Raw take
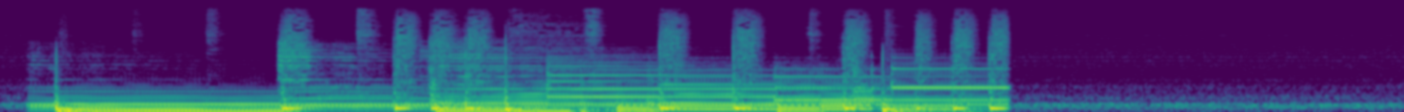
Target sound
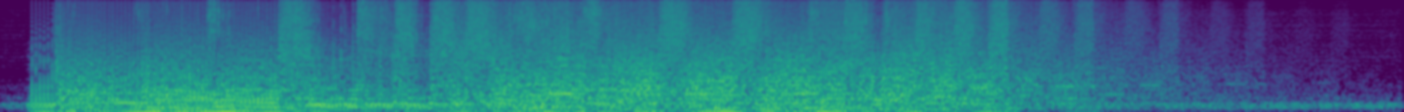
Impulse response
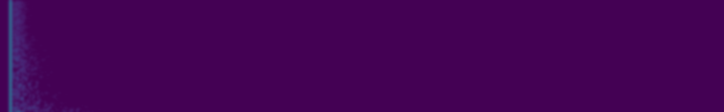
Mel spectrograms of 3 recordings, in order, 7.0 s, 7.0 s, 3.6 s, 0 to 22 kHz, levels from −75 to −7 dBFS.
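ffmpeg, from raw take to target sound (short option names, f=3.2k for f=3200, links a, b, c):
-filter_complex "[0:a]aemphasis=mode=production:type=50kf,aeval=exprs='(mod(7.08*val(0)+1,2)-1)/7.08':c=same,asplit=6[a][b][c][d][e][f];[b]adelay=427,afreqshift=43,volume=-6.5dB[g];[c]adelay=854,afreqshift=86,volume=-13.6dB[h];[d]adelay=1281,afreqshift=129,volume=-20.8dB[i];[e]adelay=1708,afreqshift=172,volume=-27.9dB[j];[f]adelay=2135,afreqshift=215,volume=-35dB[k];[a][g][h][i][j][k]amix=inputs=6:normalize=0[l];[1:a]atrim=start_sample=2205,atrim=end_sample=6174[m];[l][m]afir=irnorm=-1:irlink=0,volume=1dB"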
